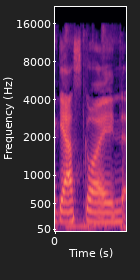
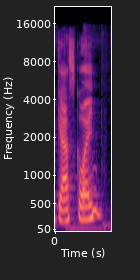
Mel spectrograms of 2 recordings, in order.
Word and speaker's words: Gascoigne: city in southern France so in in French it's pronounced gas but we we've definitely butchered it a bit and Americanized it so it is called it's literally gas coin so good job okay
